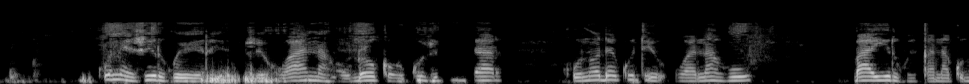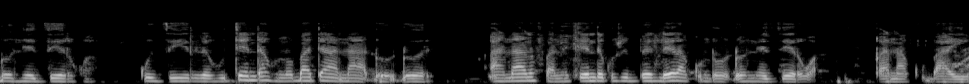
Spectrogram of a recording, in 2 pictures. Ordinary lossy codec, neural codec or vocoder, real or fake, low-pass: MP3, 32 kbps; codec, 16 kHz, 16 kbps, FreqCodec, larger model; fake; 7.2 kHz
